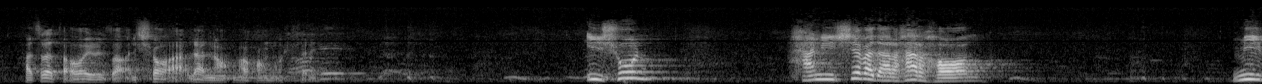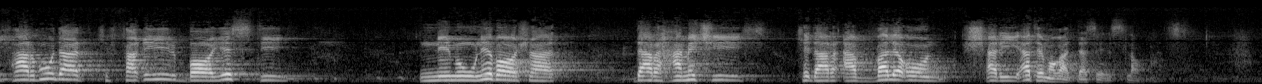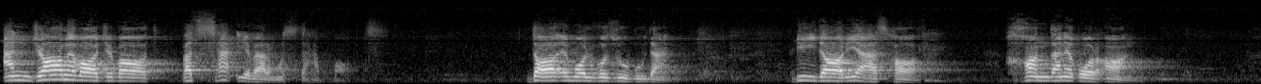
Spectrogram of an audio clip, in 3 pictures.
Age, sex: 50-69, male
